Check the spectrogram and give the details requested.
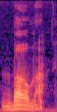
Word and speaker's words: Boma: I mispronounced his name there. It's Boma. It's his name, Bob Boma, and he didn't correct me, so that's pretty cool.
